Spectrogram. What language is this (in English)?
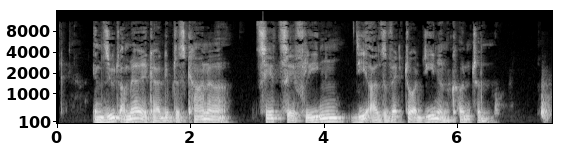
German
